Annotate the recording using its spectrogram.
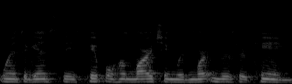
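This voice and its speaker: At a fairly quick pace, a man talks with a plain, everyday voice and a medium pitch. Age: 60s. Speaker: university professor. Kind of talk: talk show interview. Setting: studio.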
